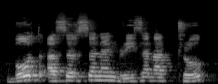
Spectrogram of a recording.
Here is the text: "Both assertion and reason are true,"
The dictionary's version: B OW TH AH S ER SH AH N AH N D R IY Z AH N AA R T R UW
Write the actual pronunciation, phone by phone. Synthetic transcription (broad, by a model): B OW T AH S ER S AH N AH N D R IY Z AH N AA R T R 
